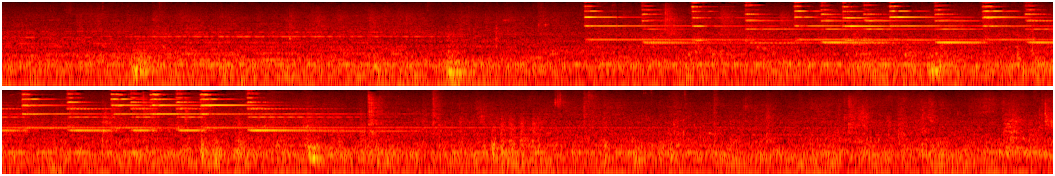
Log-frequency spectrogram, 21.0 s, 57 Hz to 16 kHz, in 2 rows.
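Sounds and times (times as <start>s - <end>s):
bell chimes ringing: 1.3s - 4.8s, 5.8s - 16.9s.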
